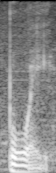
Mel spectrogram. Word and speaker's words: buoy: In England, where I'm from, it's spelled the same but it's pronounced boy as in buoyant.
